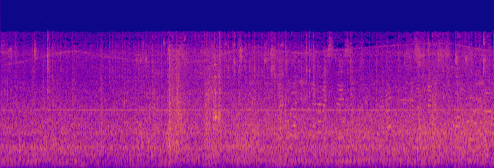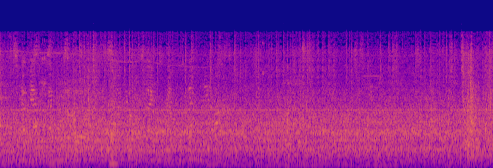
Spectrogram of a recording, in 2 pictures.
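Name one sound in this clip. Tyres hum on asphalt.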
